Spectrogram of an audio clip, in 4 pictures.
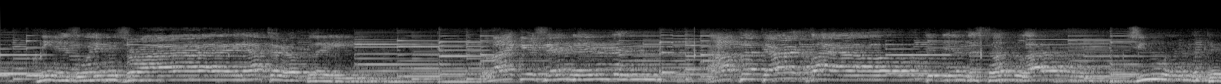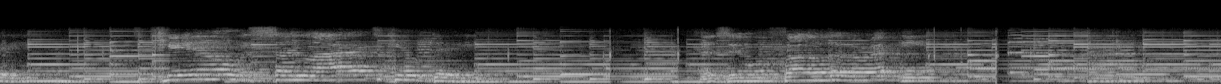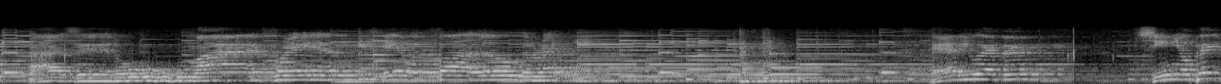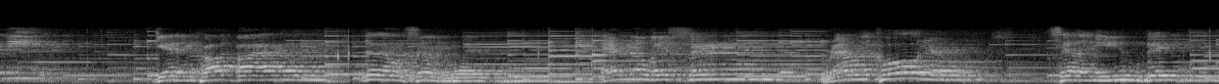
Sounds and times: Music: 0:00.0 - 0:48.8.

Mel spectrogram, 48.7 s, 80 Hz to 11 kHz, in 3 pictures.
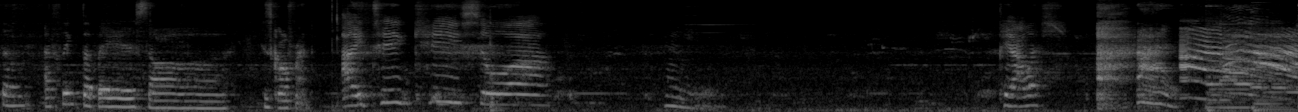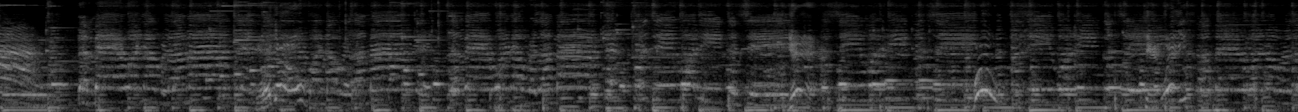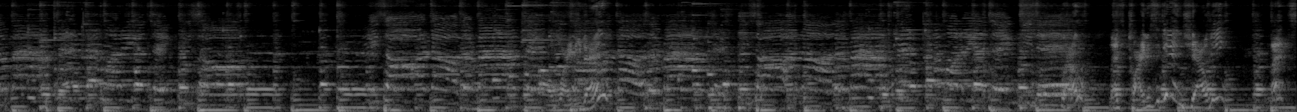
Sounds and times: Music: 0:02.9 - 0:08.4, 0:09.1 - 0:12.6, 0:13.2 - 0:48.6.

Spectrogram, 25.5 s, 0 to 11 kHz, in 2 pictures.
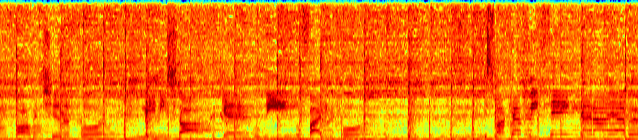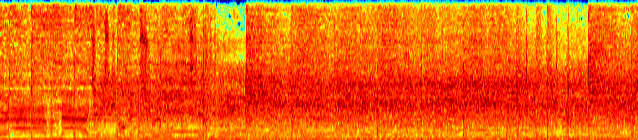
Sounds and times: Grunge: 0:00.0 - 0:25.5
Singing: 0:09.7 - 0:17.7.

